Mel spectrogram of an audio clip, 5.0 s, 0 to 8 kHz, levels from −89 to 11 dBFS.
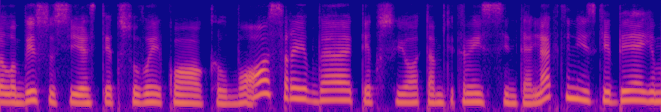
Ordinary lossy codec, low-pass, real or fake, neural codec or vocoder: Opus, 24 kbps; 7.2 kHz; fake; codec, 16 kHz, 1 kbps, FunCodec, trained on Chinese and English, 50 frames a second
